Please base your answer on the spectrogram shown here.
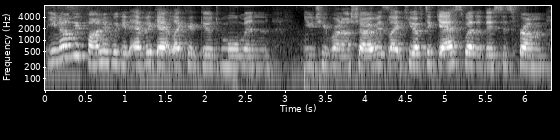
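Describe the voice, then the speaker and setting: A woman's voice: mid-range voice, brisk, darkish tone, slight background noise. A woman co-hosting a casual chat, sarcastic and irreverent, joking and swearing freely. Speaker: co-host. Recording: roomy, echoey indoor sound.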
